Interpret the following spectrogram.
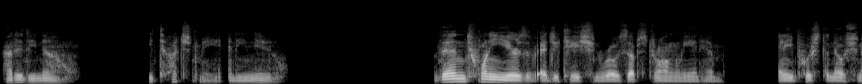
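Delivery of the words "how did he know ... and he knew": ordinary delivery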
